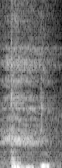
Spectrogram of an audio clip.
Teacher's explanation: Sounds like S. I'm kind of keeping the S the whole way through. There's air flowing the whole time.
